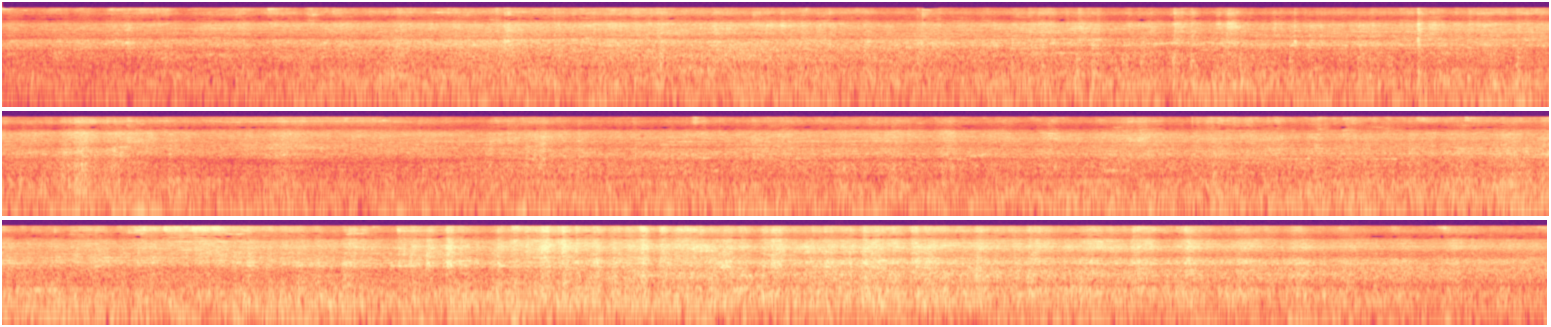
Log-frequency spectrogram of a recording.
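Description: Freight cars of a CN manifest train rolling over a steel railway bridge: a continuous rumble and clatter of steel wheels on rail, a little louder in the last third.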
